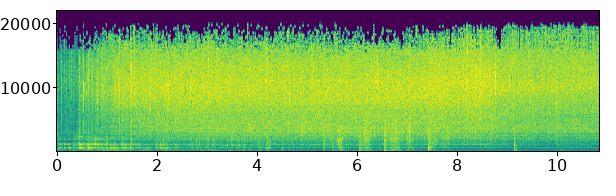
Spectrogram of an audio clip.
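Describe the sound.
Corn chips sizzle and fry crisply in a pan for migas, a steady hiss with scattered pops and occasional clicks of stirring.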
